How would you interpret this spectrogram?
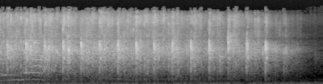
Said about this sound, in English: We clap.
